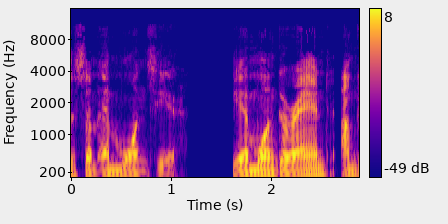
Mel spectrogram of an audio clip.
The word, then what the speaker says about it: Garand: I mean, his name was Garand. That's how we pronounce his name.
